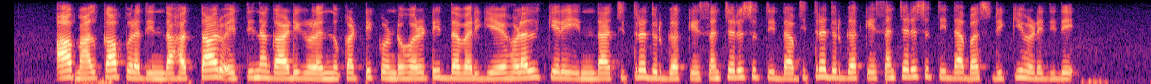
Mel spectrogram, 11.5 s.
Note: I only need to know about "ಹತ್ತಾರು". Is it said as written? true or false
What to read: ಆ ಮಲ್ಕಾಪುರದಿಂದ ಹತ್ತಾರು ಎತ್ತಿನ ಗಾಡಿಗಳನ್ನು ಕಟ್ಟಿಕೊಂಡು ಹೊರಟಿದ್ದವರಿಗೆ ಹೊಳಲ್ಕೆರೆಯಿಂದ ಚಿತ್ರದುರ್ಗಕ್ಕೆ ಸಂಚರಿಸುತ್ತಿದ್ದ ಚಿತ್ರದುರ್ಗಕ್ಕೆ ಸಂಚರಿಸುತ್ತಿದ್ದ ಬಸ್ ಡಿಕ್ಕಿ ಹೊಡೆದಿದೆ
true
